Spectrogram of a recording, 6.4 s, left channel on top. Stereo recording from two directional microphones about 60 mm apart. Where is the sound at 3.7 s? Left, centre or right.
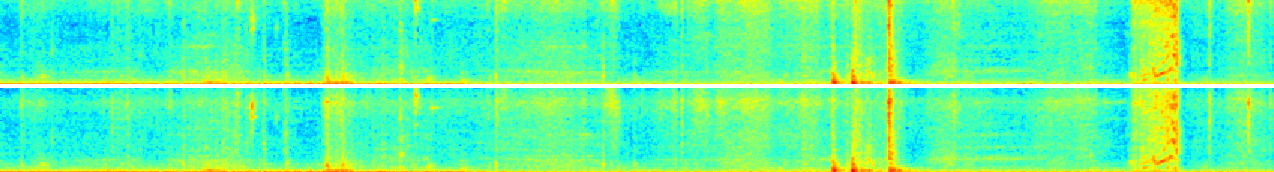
Centre.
